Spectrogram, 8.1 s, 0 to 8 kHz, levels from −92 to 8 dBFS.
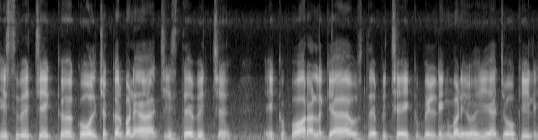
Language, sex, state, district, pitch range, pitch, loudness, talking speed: Punjabi, male, Chandigarh, Chandigarh, 130-145 Hz, 135 Hz, -17 LUFS, 180 wpm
